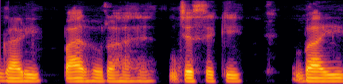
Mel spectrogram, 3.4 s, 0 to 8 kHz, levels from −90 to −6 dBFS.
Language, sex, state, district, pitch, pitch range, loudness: Hindi, male, Bihar, Lakhisarai, 115 Hz, 110-115 Hz, -23 LUFS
